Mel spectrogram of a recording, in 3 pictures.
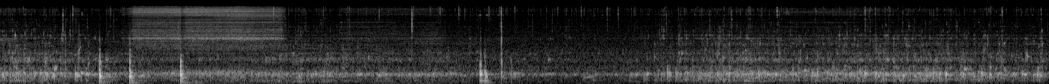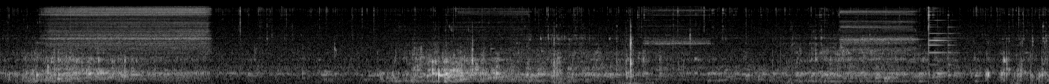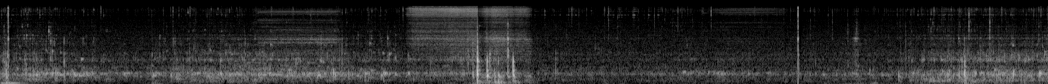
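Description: Underwater sound on a scuba dive: divers' regulators releasing loud bursts of exhaled bubbles several times, the loudest about a second long, over a steady watery hiss with occasional sharp clicks.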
